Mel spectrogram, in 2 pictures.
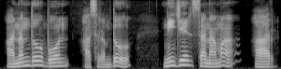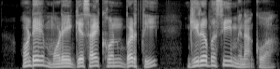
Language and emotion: Santali, neutral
